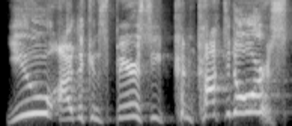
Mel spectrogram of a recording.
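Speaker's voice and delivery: furious slow charge at CNN; slow angry accusation. Real, not acted. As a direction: hammer every word. Attacking CNN.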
